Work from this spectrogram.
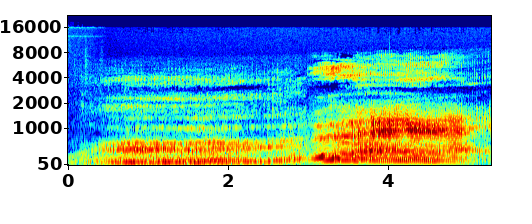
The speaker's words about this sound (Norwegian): Dette var lyden av et troll, ifølge NRK sitt lydarkiv.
